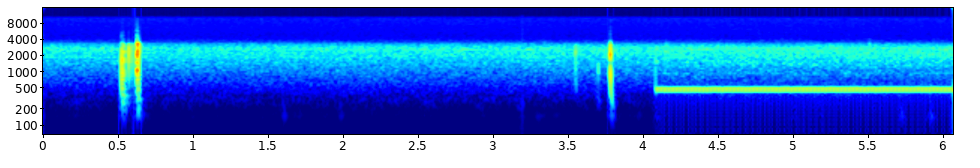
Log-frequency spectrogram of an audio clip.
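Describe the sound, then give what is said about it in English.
A digit being dialed on a long-distance telephone line between Atlanta and Chicago: a few sharp clicks over steady line hiss, then a steady tone starts abruptly and holds to the end. “Now I'll dial another digit.”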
